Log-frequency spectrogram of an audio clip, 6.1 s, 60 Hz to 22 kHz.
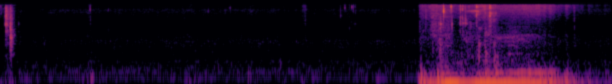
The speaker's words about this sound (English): Then I rolled a 3. Okay. So I roll one dice? Yeah.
